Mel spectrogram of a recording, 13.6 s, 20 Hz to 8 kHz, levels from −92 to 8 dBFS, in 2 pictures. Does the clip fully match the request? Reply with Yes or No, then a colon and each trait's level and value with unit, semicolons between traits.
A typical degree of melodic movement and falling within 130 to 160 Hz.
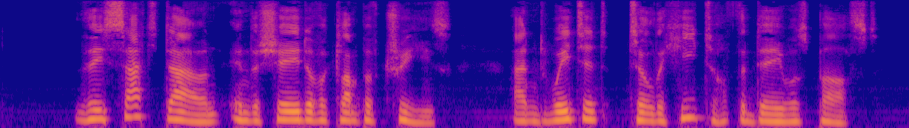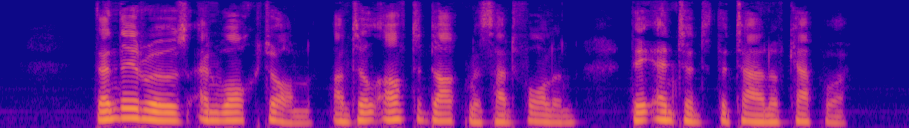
Yes: average, 3.9 semitones; low, 135 Hz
